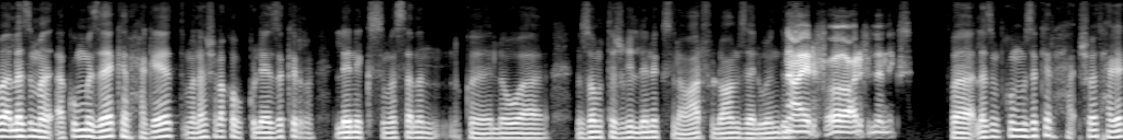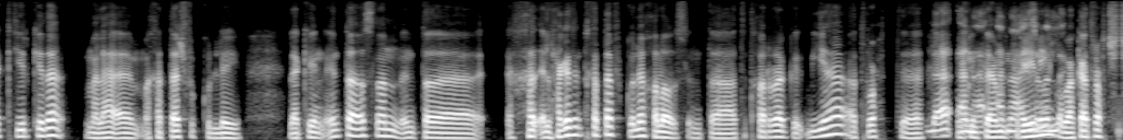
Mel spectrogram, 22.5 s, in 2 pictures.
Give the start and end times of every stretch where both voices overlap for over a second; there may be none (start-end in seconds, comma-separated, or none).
20.5-22.0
